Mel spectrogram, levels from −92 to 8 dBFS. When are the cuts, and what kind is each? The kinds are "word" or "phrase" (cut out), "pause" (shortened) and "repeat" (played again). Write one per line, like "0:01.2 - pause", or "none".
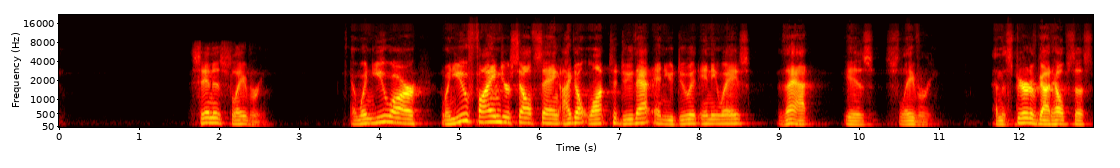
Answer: none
